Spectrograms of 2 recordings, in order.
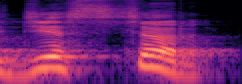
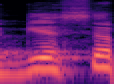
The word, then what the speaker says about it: gesture: क्या पढ़ेंगे दोस्तों, देखिएगा GESTURE, जेस्चर। क्या पढ़ेंगे, जेस्चर, गेस्चर नहीं, जी का उच्चारण यहाँ पे जा के रूप में करेंगे, जे आधा स च आर।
